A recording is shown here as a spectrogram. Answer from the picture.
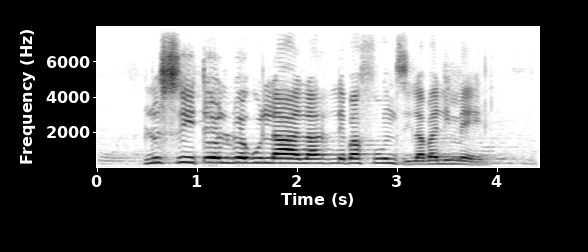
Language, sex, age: Swati, female, 20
